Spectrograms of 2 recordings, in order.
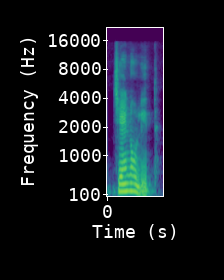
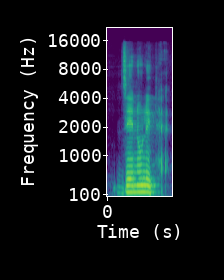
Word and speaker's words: xenolith: चौथा वर्ड बच्चों, चौथा वर्ड एकदम स्मूथली, एकदम पेशेंसली, जेनोलिथ। एक्स है तो एक्स को हम क्या पढ़ेंगे, प्रोनाउंस करेंगे जे, तो एक्स जेनोलिथ, XENOLITH।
